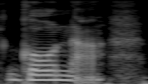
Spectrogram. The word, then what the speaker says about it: gonna: Don't pronounce it gonna though. There is no o sound gonna. There is a schwa sound instead. So it should sound gonna, gonna.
